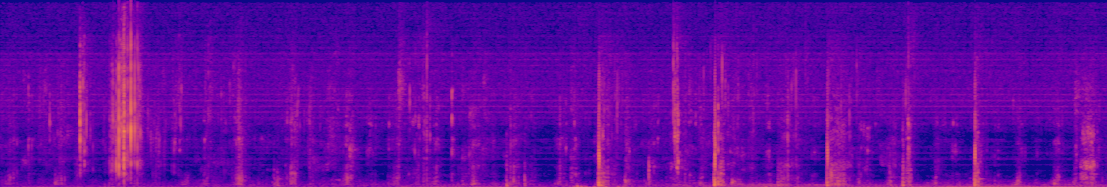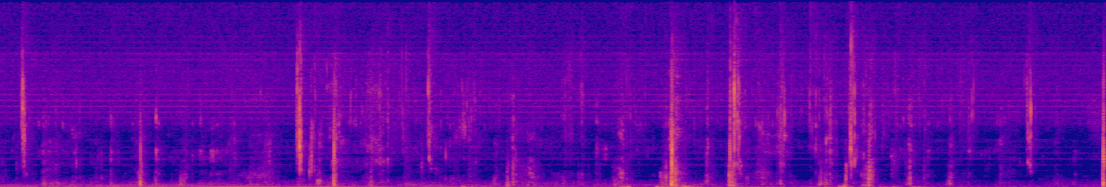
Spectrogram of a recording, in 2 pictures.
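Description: Close-miked eating by hand: irregular crisp crunches and chewing of raw cabbage leaf dipped in sambal, with mouth clicks and wet chewing. The sharpest crunches come about a second in and again near the end.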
